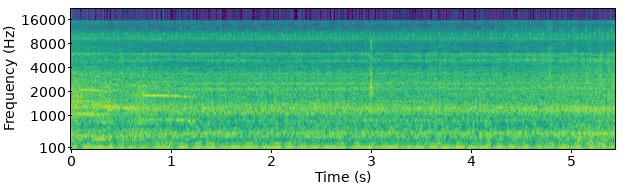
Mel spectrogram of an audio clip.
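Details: Chery QQ engine misfiring at idle; uneven stumbling beat, roughly four thuds a second landing unevenly, cause not yet known.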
